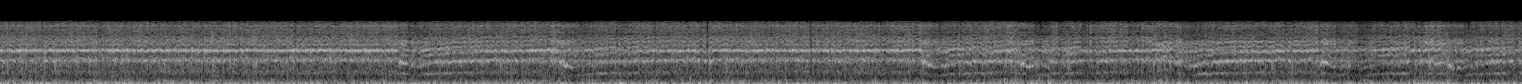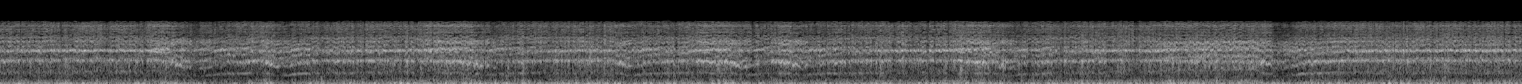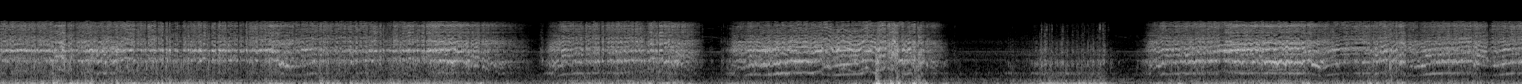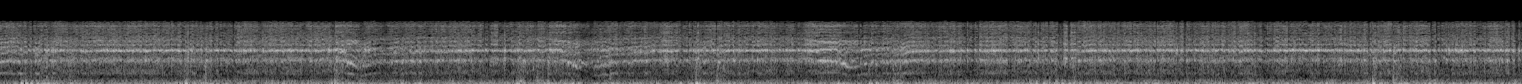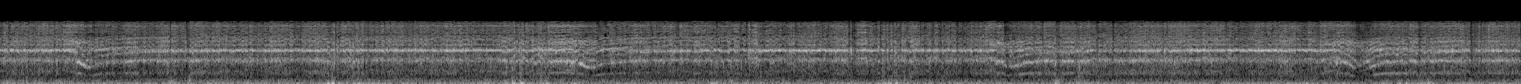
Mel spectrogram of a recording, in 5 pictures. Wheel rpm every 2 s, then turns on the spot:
160, 160, 140, 150, 150, 140, 130, 140, 140, 140, 140, 140, 150, 150, 140, 160, 150, 90, 80, 110, 20, 130, 130, 160, 150, 140, 150, 150, 160, 160, 160, 150, 160, 140, 160, 150, 150, 130.
none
